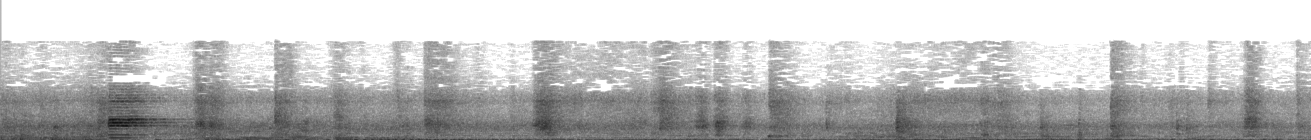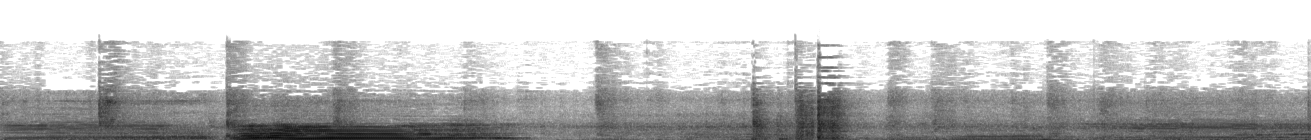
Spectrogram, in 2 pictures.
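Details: Over a steady hum and scattered clicks, a Friesian cow on a dairy farm in Bhangura, Pabna, Bangladesh, lets out one loud, rich moo lasting about a second and a half; first-calver with a bull calf.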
